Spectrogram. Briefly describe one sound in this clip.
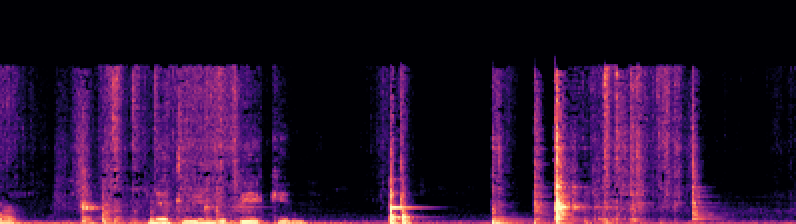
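Plastic parts clatter as a blender blade is handled.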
